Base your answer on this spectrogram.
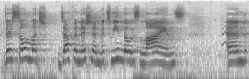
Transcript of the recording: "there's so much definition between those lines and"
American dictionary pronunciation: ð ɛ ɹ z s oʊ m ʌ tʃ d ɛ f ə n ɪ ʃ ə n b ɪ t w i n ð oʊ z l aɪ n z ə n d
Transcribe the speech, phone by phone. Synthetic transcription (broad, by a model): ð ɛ ɹ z s oʊ m ʌ tʃ d ɛ f ə n ɪ ʃ ə n b ɪ t w i n ð oʊ z l aɪ n z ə n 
